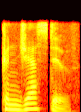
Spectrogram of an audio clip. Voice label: "congestive", English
